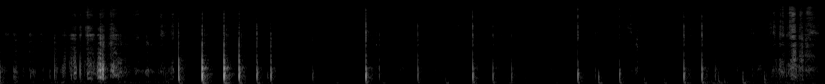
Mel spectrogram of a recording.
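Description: Long nails trace and scratch the printed text and images across different faces of a hollow, printed white cardboard smartwatch box. Soft, breathy scraping swells are broken up by many short, sharp nail taps with bright edges. The sound stays quiet and dry, with each tap dying away almost at once.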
